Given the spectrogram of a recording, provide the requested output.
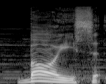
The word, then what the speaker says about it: Beuys: Beuys si pronuncia B-O-I-S.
